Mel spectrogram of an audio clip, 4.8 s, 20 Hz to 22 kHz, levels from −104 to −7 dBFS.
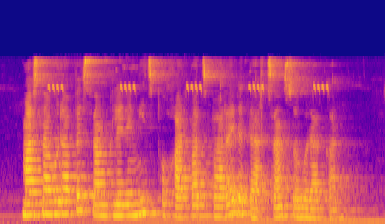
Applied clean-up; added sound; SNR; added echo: none; Cricket; 14 dB; reverberation time 0.8 s.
